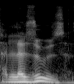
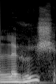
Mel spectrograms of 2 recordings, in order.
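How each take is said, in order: First: The middle consonant is a Z sound. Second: The middle consonant is an H sound. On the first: The speaker calls it right. "the H is like a Z, Lazuz, uh, is how the locals pronounce it" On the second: The speaker calls it wrong. "So I've been pronouncing uh, Lahouche, Luge, uh, wrong"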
